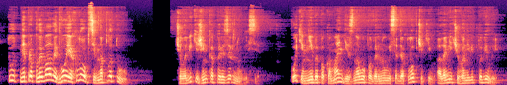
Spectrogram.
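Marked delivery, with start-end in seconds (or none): 0.2-2.6 very high, loud hollering. From a boat, a boy calls out to a couple on the shore. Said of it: "гукнув Мишко".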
